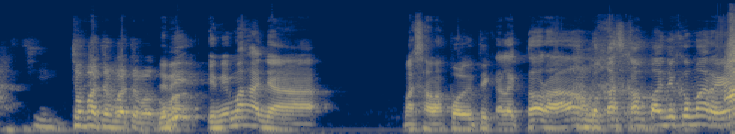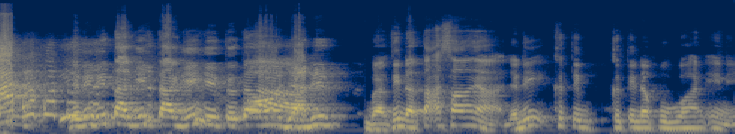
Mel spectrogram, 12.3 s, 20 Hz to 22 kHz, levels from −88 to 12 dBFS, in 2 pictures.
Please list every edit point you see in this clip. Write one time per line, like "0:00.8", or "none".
0:09.0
